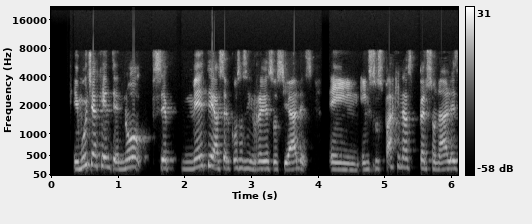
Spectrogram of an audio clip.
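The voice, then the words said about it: Brazilian Portuguese accent in Spanish. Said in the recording (Spanish): “yo soy de Brasil, ya se dieron cuenta por mi acento”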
